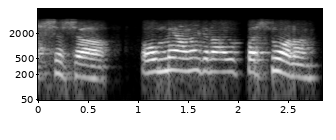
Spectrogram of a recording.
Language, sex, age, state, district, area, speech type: Dogri, male, 30-45, Jammu and Kashmir, Udhampur, rural, conversation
